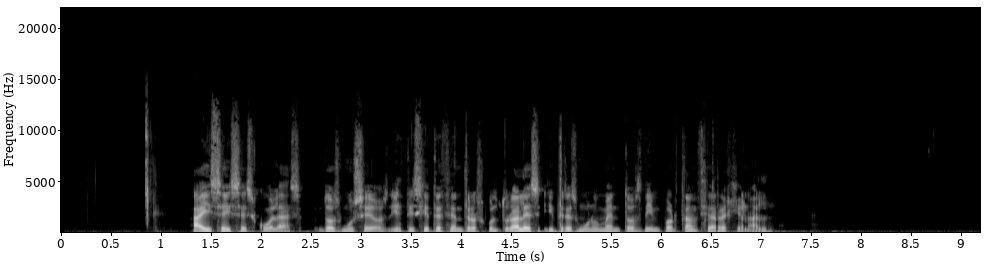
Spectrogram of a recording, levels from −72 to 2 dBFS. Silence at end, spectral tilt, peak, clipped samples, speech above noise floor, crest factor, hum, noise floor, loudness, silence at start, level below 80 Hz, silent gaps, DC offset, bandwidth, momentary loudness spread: 2 s; -5 dB/octave; -2 dBFS; under 0.1%; 38 dB; 22 dB; none; -60 dBFS; -22 LUFS; 0.85 s; -42 dBFS; none; under 0.1%; 14 kHz; 12 LU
